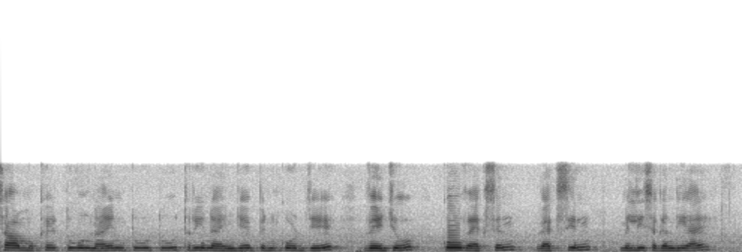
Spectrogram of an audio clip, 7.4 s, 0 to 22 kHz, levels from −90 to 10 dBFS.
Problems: constant background noise, echo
